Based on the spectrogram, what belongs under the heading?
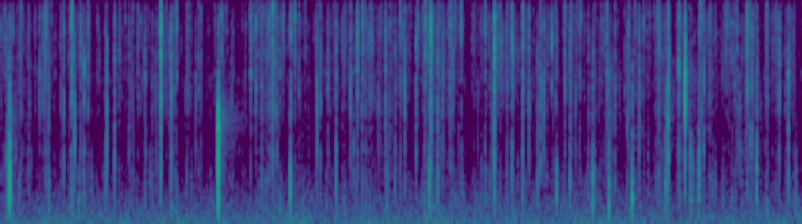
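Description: Wood campfire crackling: irregular sharp pops and snaps over a faint hiss, the loudest snap a little under three seconds in.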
